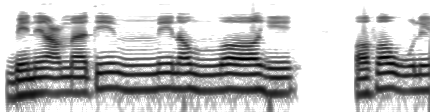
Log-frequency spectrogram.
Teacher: تنوین کے بعد میم ہے، یہاں پر ادغام کریں گے، غنہ کریں گے، آواز ناک میں چھپائیں گے. لفظ اللہ کے نام سے پہلے زبر ہے، لفظ اللہ کے نام کو موٹا کرنا ہے.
